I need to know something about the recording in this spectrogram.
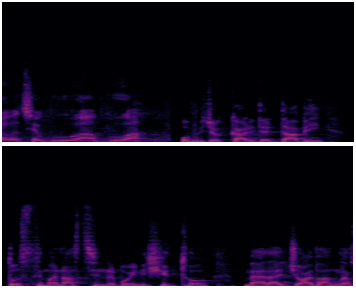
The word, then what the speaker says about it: তসলিমা নাসরিন: চাষী এবং দেখুন এবার তসলিমা নাসরিনের নামটি তারা কিভাবে উচ্চারণ করে আমরা খবর পাই যে তাসলিমা নাসরিনের বই পাওয়া গেছে তাসলিমা নাসরিন নয়রে মোল্লা তসলিমা নাসরিন যার বিরুদ্ধে দাঁড়িয়েছো তার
